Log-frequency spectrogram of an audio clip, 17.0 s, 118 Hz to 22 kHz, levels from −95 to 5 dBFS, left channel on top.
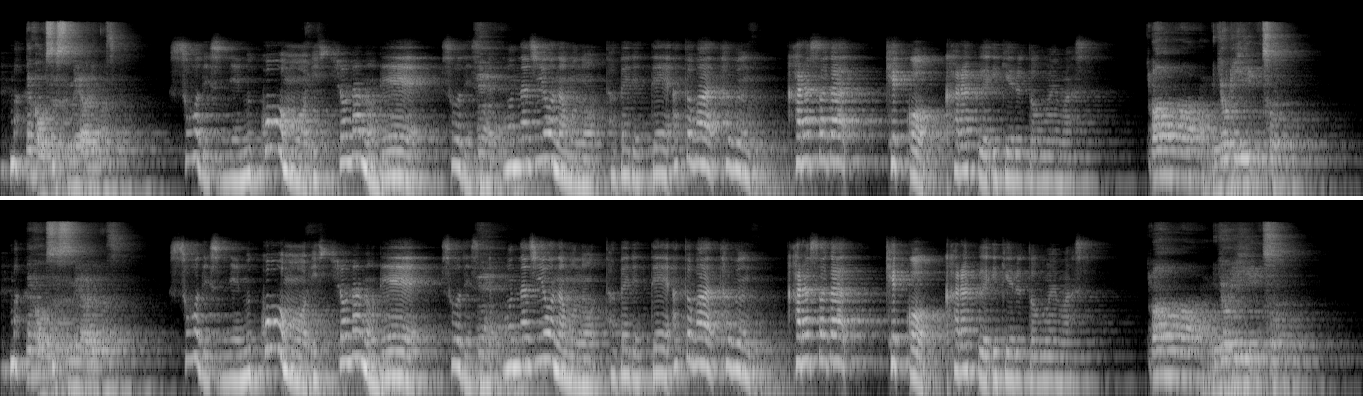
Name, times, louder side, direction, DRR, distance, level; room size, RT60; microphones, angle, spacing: voice 1, 0.3-1.4 3.8-3.9 5.9-6.4 9.4-9.5 14.3-16.0, left 1 dB, 45° left, -5 dB, 3.5 m, -27 dB
voice 2, 2.1-5.3 5.5-9.4 9.9-10.6 11.1-13.5, right 1 dB, 15° right, 5 dB, 0.5 m, -24 dB
17.0 x 9.0 x 3.8 m, 1.5 s
head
